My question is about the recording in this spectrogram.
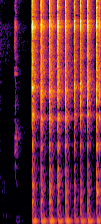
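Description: Wire potato masher clicking rapidly against a stainless steel pot, about nine sharp metallic clicks a second, starting about half a second in.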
